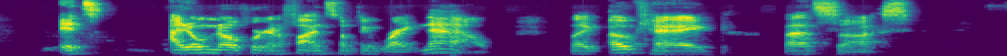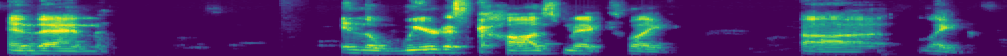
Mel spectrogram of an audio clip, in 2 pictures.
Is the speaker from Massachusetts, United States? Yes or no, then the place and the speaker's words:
yes; Massachusetts, United States; also born or lived in New Jersey; I'm actually born and raised in Massachusetts.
